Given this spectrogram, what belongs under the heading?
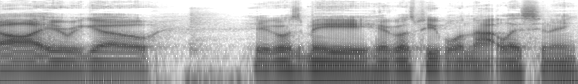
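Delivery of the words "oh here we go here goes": plain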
